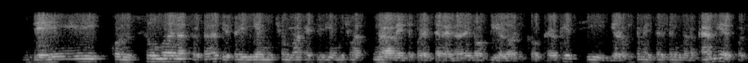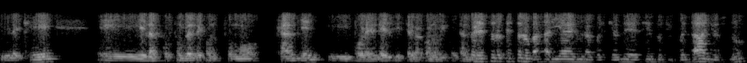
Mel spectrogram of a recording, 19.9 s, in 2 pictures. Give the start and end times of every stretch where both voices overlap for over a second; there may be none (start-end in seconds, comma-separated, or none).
none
